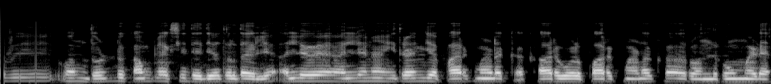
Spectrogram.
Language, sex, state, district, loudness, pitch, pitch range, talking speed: Kannada, male, Karnataka, Raichur, -16 LUFS, 140 Hz, 135-150 Hz, 100 wpm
